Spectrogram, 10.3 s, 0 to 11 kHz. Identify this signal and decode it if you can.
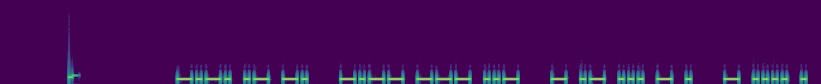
Morse code, heard as a keyed tone, about 20 wpm, 700 Hz. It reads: CAN YOU TASTE THE
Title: Sentences from Top 1200 Words 20wpm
